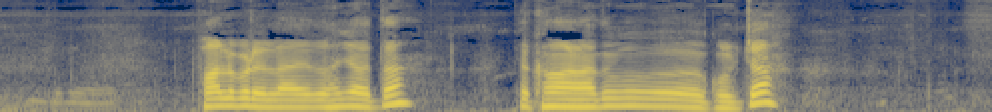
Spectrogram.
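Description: A young boy speaks loudly and with animation close by.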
